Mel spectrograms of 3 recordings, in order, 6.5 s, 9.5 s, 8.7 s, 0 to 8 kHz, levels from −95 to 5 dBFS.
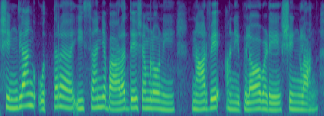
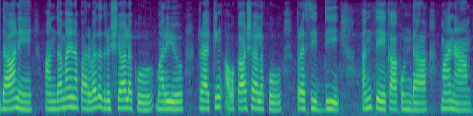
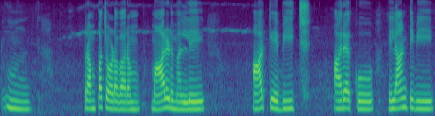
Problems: background sounds at intervals, background conversations at intervals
